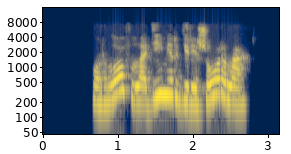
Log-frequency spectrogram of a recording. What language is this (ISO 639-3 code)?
mrj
